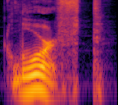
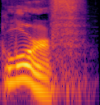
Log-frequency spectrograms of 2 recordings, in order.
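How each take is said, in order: First: The name ends with a clear T sound. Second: The name ends without a final T sound. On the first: The speaker calls it right. "Gotta enunciate that T at the end of Glorfed" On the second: The speaker calls it wrong. "It's not Glorf"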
